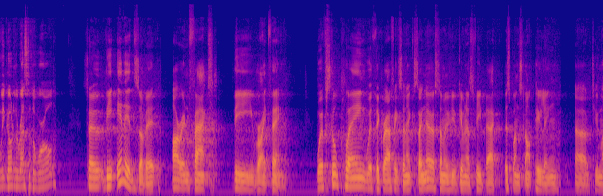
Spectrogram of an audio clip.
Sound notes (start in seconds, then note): none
